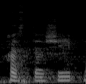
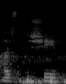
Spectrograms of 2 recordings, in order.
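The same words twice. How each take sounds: First: "हस्तक्षेप" as has-taa-kshep; wrong-form demo, long middle vowel in "हस्तक्षेप"; mispronounced long vowel. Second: Said in the usual way. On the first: Shown as a demonstration. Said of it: "नहीं होता". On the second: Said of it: "होता है".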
